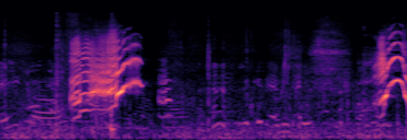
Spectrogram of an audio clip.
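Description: A young girl's high-pitched shriek as a deer eats from her hand, with a second, shorter rising squeal near the end.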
